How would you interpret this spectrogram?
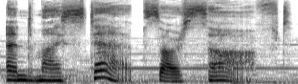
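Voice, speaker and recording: A woman's voice: fairly low pitch, very animated, extremely slow, soft background music, heavily acted. An actress playing a sly, graceful fox spirit woman, coolly confident, in a video game. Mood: poised, wistful.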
